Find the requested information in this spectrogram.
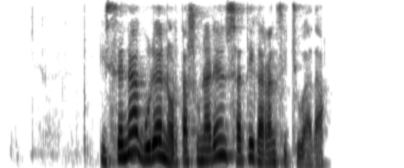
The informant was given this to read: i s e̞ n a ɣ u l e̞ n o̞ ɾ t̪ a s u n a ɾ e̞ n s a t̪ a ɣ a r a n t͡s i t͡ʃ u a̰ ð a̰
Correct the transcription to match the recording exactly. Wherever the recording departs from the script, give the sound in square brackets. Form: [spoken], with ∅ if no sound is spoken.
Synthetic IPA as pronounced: i s e̞ n a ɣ u [ɾ] e̞ n o̞ ɾ t̪ a s u n a ɾ e̞ n s a t̪ [i] ɣ a r a n t͡s i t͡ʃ u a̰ ð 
